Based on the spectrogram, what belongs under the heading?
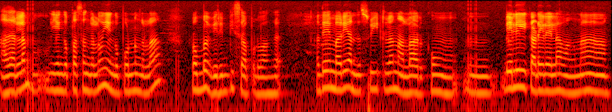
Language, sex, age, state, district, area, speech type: Tamil, female, 45-60, Tamil Nadu, Namakkal, rural, spontaneous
